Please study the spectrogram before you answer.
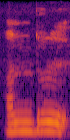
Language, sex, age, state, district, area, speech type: Tamil, female, 45-60, Tamil Nadu, Viluppuram, rural, read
